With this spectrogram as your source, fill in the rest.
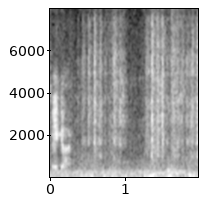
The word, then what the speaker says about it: Magog: Magog? Magog. Magog. The guy at the border said we were saying it right, so we'll just go with that.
